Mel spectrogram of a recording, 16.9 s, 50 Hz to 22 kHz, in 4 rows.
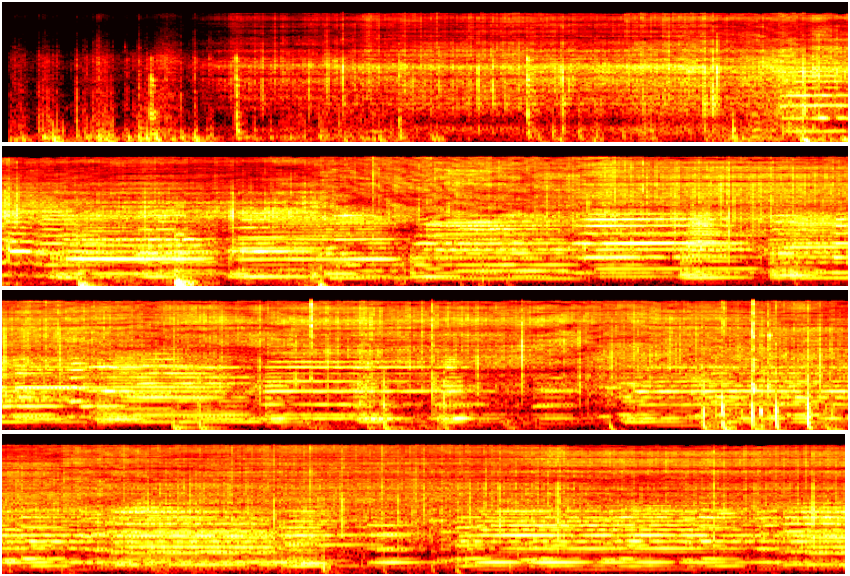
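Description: Instrumental introduction of an early acoustic phonograph recording from 1910, a run of melodic notes over a steady background of surface hiss and crackle. It starts faint and noisy and grows louder over the first few seconds.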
